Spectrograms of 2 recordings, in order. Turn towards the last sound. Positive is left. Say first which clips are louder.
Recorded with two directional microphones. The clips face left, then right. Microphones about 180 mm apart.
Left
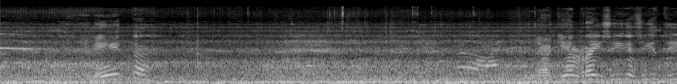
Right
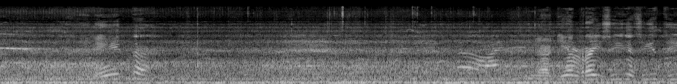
# left 1 dB
turn(degrees=15)  # may be behind; listen again after turning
